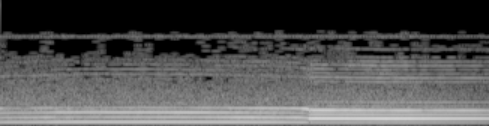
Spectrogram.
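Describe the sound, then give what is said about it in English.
A wolf howls in the wild in Voyageurs National Park, caught on a trail camera: one loud, sustained, steady tonal note that drops slightly in pitch partway through and then holds, heard alone. “a recent howl caught on camera was described as being as wild as they come. It's what wolves are most famous for”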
